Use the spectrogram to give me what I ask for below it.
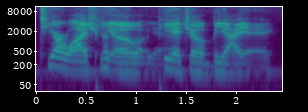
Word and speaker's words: trypophobia: how i don't know i think it's tripophobia but i'm i'm probably not uh it's true i'm gonna see if i can find a way to pronounce it google iphone with that it's true it's triple phobia t-r-y-p-o-p-h-o-b-i-a okay but trypophobia iphone because that's my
